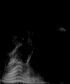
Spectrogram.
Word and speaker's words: Rawlings: Today I have with me Rawlings. Rawlings? You said it right, Rawlings, like Yeah, raw that's what links.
